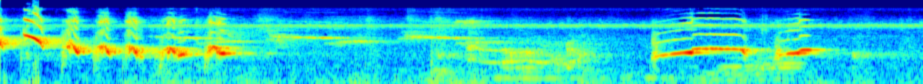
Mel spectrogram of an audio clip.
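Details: Greater green leafbird in a provoking song meant to make a rival sing: a quick burst of descending whistled notes, softer varied warbling, then a few louder slurred whistles.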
